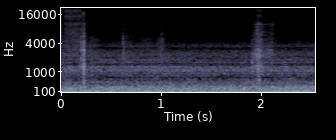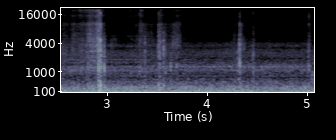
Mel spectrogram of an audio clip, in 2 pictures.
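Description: A car driving on a New Zealand road toward a campground, a steady, even low rumble with faint rattles and a few soft knocks from inside the cabin, with nobody speaking.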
